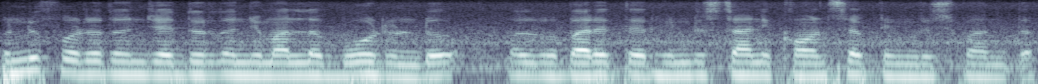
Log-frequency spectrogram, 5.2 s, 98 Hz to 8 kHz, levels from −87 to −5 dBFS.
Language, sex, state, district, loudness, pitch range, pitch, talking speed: Tulu, male, Karnataka, Dakshina Kannada, -16 LUFS, 145-155 Hz, 150 Hz, 160 wpm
